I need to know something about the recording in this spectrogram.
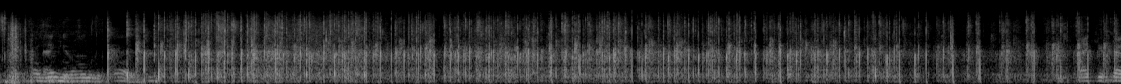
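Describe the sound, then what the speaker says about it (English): Dense, continuous applause from the audience at a school board meeting following congratulations to honorees, many hands clapping steadily, with a brief voice at the start. "A round of applause."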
